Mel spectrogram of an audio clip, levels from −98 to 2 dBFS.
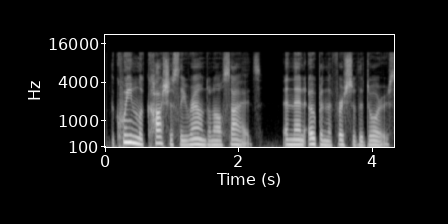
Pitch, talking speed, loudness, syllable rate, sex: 175 Hz, 220 wpm, -19 LUFS, 5.8 syllables/s, female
